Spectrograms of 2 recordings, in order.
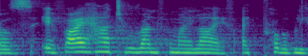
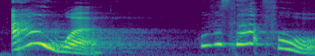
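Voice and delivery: sharp high yelp then indignant; sudden pain; 11 semitones higher, 6 dB louder, much slower than usual. Acted. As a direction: cry out as if struck. Just got hit.

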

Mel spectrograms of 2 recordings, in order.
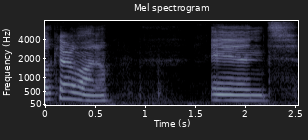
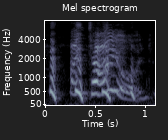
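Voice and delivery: high, slow whine of exhaustion; whiny tired voice; 10 semitones higher than usual. Retold or imitated. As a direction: whine that you're too tired. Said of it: "and I'm like".

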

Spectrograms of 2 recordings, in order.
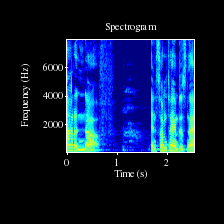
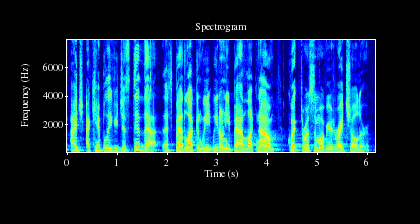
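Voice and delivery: lightly acted panicky scolding, pitched up and louder; mock alarm at a friend's blunder; agitated Lloyd; 5 semitones higher, 5 dB louder than usual. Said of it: "And Lloyd goes".

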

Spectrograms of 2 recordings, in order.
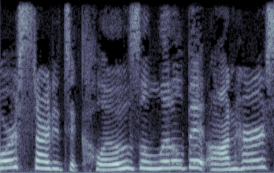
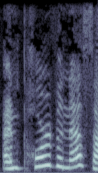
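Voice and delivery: ordinary talk

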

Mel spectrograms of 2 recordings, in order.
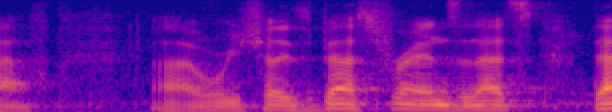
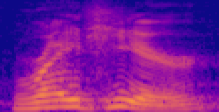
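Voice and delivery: higher and louder, building a reveal; big reveal; 7 semitones higher, 7 dB louder, slower than usual. Real, not acted. Showing the audience the helmet, excited reveal. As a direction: present it with a flourish.

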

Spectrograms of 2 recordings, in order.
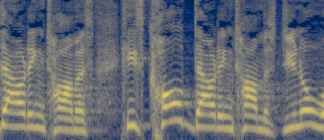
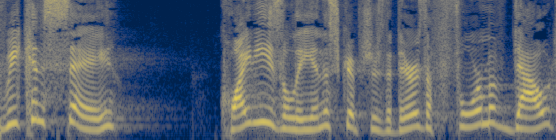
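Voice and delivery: ordinary talk

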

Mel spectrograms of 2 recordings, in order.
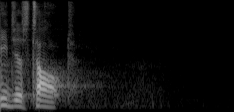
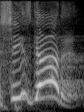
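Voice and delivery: excited; 10 semitones higher, 5 dB louder than usual. Real, not acted. Pastor cheering the lady's insight.

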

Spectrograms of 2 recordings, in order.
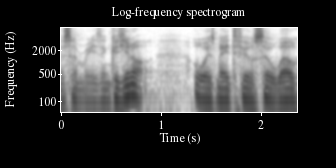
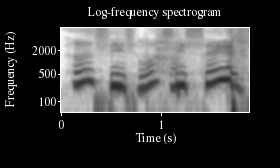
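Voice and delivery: confused panic; 8 dB louder, much slower than usual. Retold or imitated. Band confused by drummer's shout.

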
